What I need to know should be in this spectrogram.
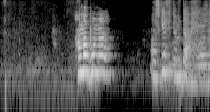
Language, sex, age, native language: Icelandic, female, 11, Icelandic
